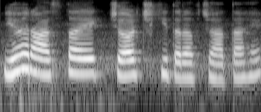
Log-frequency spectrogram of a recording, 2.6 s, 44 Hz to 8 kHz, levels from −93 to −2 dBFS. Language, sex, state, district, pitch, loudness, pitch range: Hindi, female, Madhya Pradesh, Dhar, 245 Hz, -16 LUFS, 220-260 Hz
